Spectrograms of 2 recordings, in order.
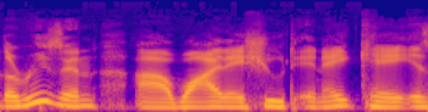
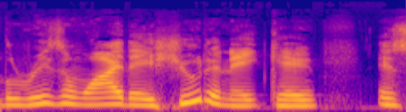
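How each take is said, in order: First: It is read in a put-on cartoon scientist voice. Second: It is read in a normal speaking voice.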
